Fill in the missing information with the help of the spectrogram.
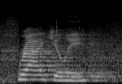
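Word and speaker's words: raguly: Raguli.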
